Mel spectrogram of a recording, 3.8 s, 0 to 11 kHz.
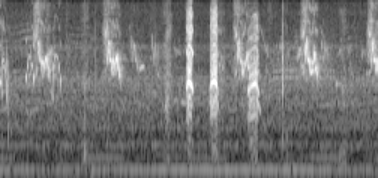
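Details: Osprey pair at their new nest in Charlo, Montana, recorded by a nest camera in the early morning of 22 June 2018: a few loud, sharp chirps in quick succession over high, thin songbird notes.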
